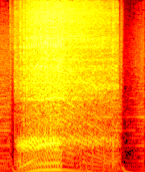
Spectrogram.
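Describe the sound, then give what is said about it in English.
A chainsaw snarls to life with a loud rev that climbs in pitch, holds a harsh buzzing roar for about a second, then cuts off abruptly, in a promo for a Texas Chainsaw Masquerade cabaret show. “You've heard of the Texas Chainsaw Massacre. Come to the Texas Chainsaw Masquerade.”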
